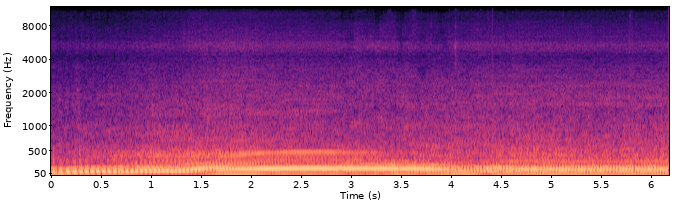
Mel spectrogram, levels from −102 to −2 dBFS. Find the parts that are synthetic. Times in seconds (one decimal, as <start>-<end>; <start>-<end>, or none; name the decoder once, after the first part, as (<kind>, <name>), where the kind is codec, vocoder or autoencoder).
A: 2.9-4.0 (codec, HILCodec)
